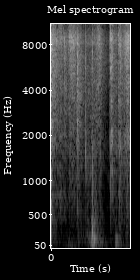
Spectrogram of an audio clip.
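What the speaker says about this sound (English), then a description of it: "I'm removing the parchment paper first" Parchment paper is peeled and crinkled off a sublimation photo mug, giving soft close rustling with a few brief crackling pulls and no talking.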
